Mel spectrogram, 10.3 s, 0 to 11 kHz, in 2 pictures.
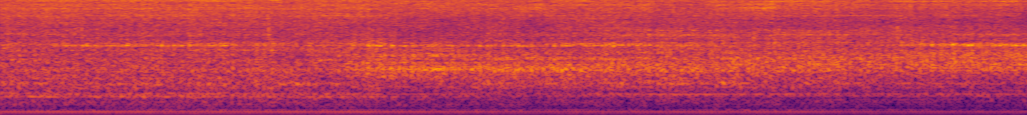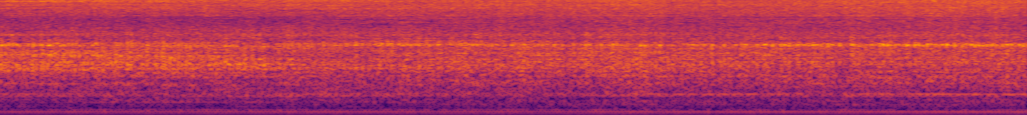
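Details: Mazda Miata with Jackson Racing M45 supercharger at steady idle under a constant rough whirring drone; abnormal supercharger noise, bad bearings suspected.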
